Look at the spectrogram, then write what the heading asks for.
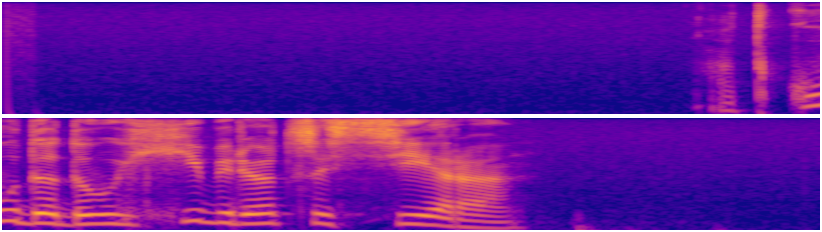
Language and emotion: Russian, angry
